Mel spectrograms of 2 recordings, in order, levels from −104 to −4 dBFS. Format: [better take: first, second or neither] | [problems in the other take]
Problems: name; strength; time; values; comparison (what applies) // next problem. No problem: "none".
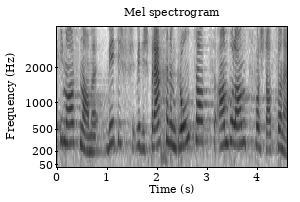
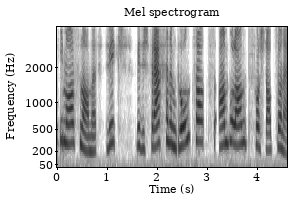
first | noise reduction (neural diffusion model UNIVERSE++)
